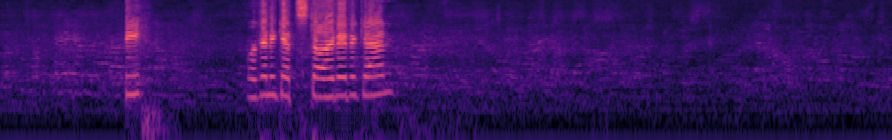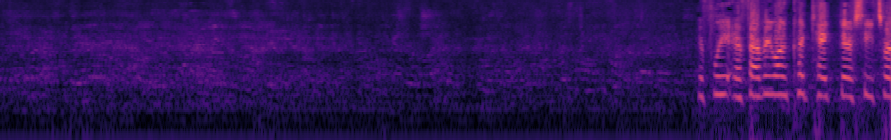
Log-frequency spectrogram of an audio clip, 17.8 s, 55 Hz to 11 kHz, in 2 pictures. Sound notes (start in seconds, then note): 5.4 audience chatter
